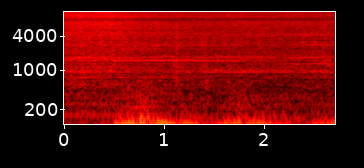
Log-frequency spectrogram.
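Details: Idling car engine: low, uneven knocking rumble that was hard to locate; a mechanic traced it to worn AC compressor and alternator (generator) bearings.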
